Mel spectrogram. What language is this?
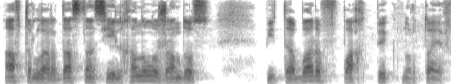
Kazakh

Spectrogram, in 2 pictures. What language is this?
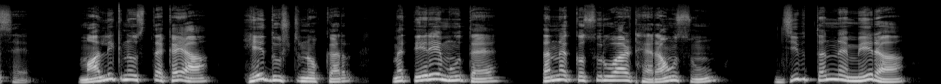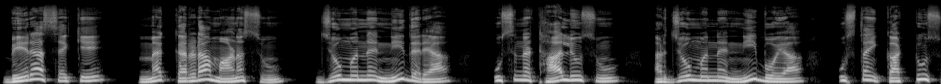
Haryanvi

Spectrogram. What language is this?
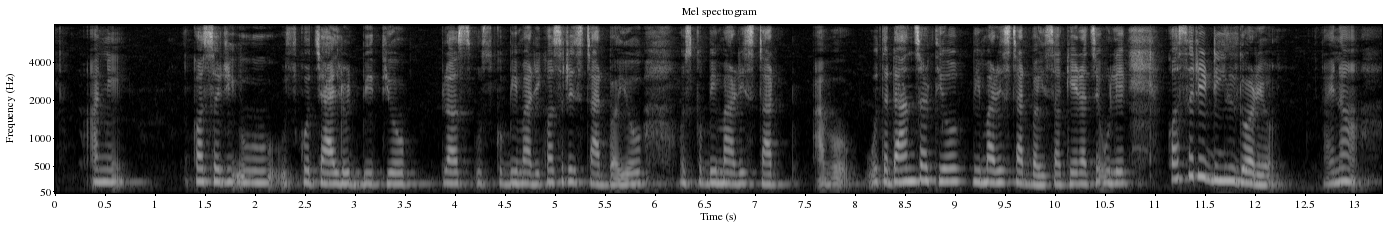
Nepali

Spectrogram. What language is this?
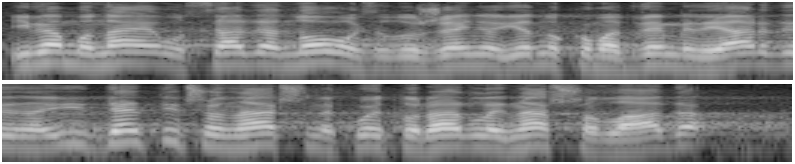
Serbian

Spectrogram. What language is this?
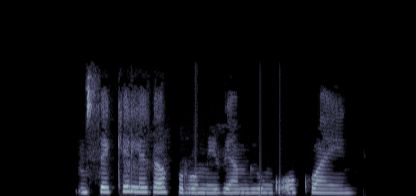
Taita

